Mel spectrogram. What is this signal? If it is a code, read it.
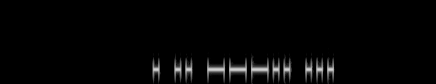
Morse code, heard as a keyed tone, about 21 wpm, 700 Hz. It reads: EI8S
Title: DXCC-100 Call Signs - 4 Characters - 22wpm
